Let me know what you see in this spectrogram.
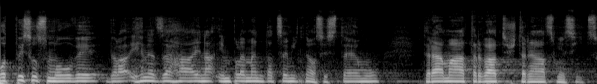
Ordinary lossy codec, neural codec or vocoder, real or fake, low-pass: Opus, 64 kbps; none; real; 14.4 kHz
